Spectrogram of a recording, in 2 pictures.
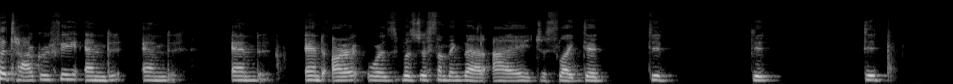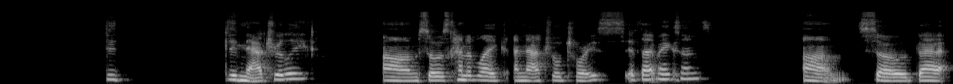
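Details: Adult woman who stutters, speaking with repetitions of words and phrases; stuttering.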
